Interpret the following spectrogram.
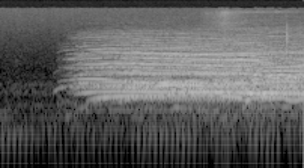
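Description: A crowd sound effect played from a podcast soundboard: many voices together, fading in about half a second in and held steadily.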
